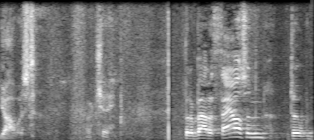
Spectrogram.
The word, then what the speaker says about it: Jahwist: German, remember, German J is pronounced Y.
